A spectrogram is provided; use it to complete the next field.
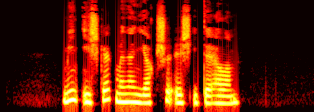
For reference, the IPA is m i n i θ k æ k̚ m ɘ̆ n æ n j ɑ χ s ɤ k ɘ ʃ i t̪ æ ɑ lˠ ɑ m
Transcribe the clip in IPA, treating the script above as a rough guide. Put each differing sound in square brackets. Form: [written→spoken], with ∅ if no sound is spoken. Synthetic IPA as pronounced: m i n i [θ→ʃ] k æ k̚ m ɘ̆ n æ n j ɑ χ [s→ʃ] ɤ [k→ʔ] ɘ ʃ i t̪ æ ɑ lˠ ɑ m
